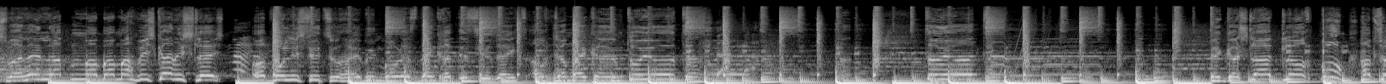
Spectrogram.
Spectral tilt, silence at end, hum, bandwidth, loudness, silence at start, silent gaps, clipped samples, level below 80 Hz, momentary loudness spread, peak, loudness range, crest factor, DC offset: -5.5 dB/octave; 0 s; none; 16.5 kHz; -12 LUFS; 0 s; none; under 0.1%; -12 dBFS; 5 LU; 0 dBFS; 2 LU; 10 dB; under 0.1%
